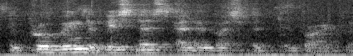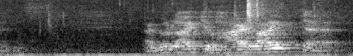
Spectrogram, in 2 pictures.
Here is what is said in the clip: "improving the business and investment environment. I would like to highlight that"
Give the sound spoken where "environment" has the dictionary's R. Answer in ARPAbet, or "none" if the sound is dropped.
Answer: none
